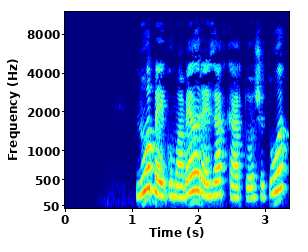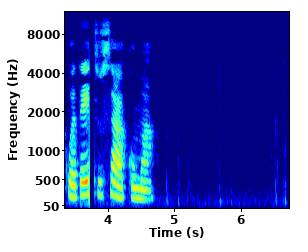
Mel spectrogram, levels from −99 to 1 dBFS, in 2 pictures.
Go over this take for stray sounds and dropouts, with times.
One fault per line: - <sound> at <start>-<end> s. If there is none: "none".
- dropout at 3.7-3.8 s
